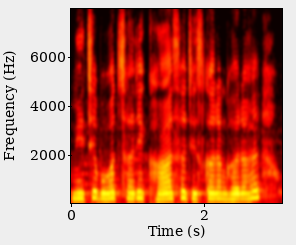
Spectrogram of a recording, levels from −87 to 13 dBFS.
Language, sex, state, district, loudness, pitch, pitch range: Hindi, female, Gujarat, Valsad, -14 LUFS, 240 Hz, 230-255 Hz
